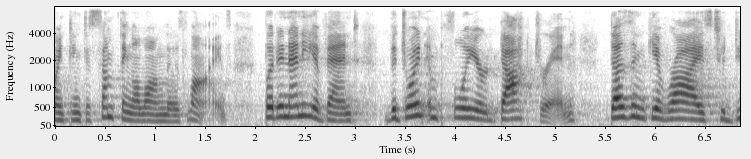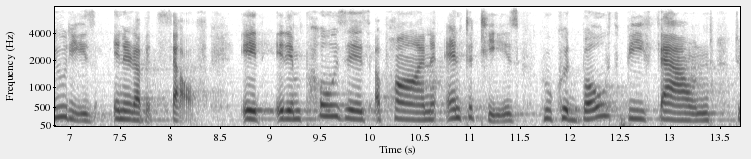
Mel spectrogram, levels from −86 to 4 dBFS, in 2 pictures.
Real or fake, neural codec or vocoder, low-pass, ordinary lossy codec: real; none; 7.2 kHz; Opus, 16 kbps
